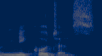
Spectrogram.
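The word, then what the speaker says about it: pnictogen: निकोजन क्या बोलते हैं इनको निकोजन पी साइलेंट है यहां पर अब निकोजन क्यों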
